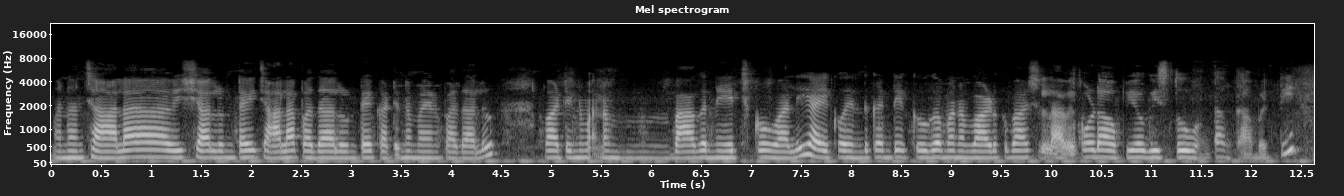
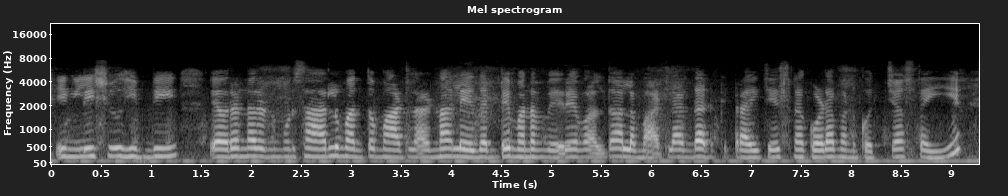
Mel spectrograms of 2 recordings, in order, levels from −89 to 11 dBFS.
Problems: constant background noise, background conversations at intervals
